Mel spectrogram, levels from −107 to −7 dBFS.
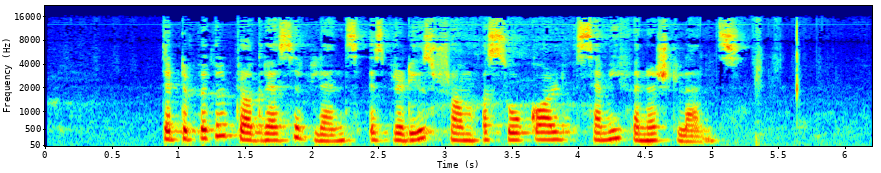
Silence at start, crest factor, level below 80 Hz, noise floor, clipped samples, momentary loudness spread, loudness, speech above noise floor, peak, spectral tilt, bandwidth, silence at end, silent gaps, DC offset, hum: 0.9 s; 18 dB; -58 dBFS; -60 dBFS; under 0.1%; 8 LU; -20 LUFS; 41 dB; -2 dBFS; -4.5 dB/octave; 16.5 kHz; 0.85 s; none; under 0.1%; none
